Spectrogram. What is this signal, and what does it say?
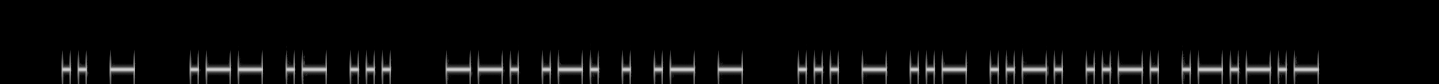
Morse code, heard as a keyed tone, about 15 wpm, 700 Hz. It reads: IT WAS GREAT STUFF.
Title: Sentences from Top 1400 Words 15wpm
